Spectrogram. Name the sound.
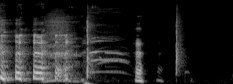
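clapping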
